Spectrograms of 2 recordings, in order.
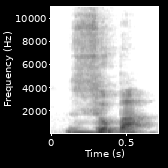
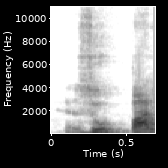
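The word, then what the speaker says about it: super: সুম বাইশপিল, জুপা, জুপা, জুপার বলি না কিন্তু আমি, জুপা, নেটিভ যারা আছে তারা এইভাবে উচ্চারণ করে জুপা।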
